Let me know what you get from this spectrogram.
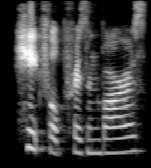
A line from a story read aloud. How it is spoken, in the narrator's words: said she angrily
